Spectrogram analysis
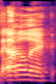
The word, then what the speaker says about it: Alex: Yeah, it's Alec.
